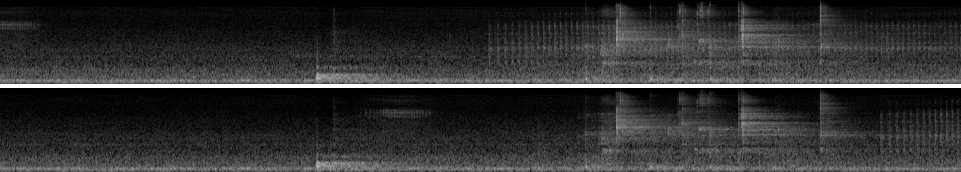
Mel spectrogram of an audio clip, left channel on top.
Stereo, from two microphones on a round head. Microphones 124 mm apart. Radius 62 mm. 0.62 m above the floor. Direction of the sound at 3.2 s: 15° left (ahead or behind).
